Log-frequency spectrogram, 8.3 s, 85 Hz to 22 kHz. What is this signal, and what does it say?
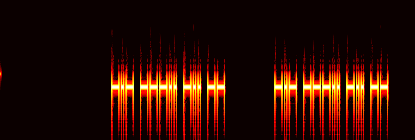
Morse code, heard as a keyed tone, about 25 wpm, 700 Hz. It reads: K8DM K8DM
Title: USA Call Signs - 4 Characters - Repeated 2x - 25wpm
